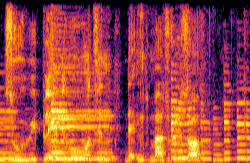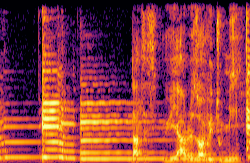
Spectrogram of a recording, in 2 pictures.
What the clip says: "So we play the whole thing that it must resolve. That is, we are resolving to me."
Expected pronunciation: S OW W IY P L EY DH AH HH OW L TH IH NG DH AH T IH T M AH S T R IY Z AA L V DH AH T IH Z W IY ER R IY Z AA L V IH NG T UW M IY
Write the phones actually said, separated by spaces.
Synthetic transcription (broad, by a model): S OW W IY P L EY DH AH HH OW L T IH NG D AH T IH T M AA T R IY Z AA V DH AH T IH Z W IY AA R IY Z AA V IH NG T UW M IY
